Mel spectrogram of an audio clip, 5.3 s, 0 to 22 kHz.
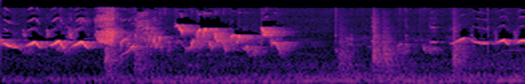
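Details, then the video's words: Pet bullfinch gives a few clear wavering whistles, then a burst of harsh buzzy notes and sharp clicks, ending with thin rising whistles over a low room hum. "Bullfinch 2"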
